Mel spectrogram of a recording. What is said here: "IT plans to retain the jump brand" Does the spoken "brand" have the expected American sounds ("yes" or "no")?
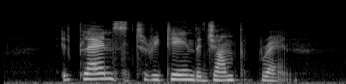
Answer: yes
